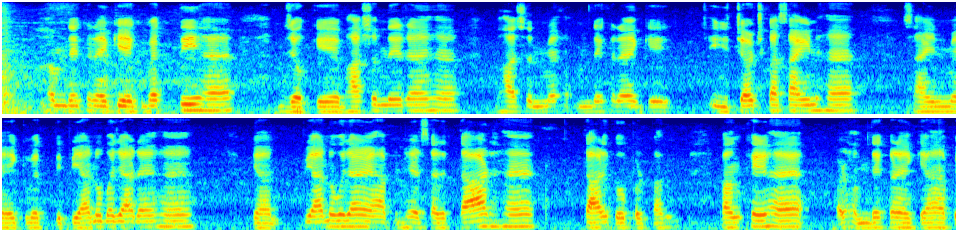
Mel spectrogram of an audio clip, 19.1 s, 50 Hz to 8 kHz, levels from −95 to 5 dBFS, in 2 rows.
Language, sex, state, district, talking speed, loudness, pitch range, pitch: Hindi, male, Bihar, Vaishali, 175 wpm, -22 LUFS, 125-150 Hz, 130 Hz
